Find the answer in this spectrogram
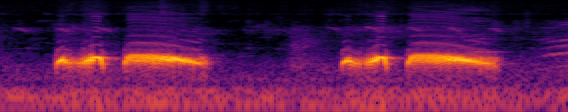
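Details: Female zebra dove calls to a male with two identical phrases, each made of paired short upturned notes and then a sustained soft coo.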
